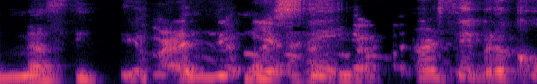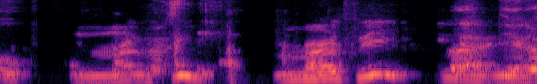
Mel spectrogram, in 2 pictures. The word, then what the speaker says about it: merci: And then he had to try and say it like he was from mercy. I said merci.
